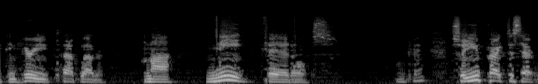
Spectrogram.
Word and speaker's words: mamífero: So try the word mamífero. Okay? Mamífero. How many syllables? Mamífero. Has 4 syllables.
